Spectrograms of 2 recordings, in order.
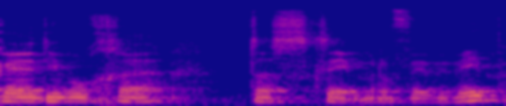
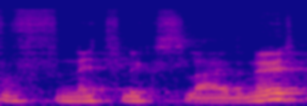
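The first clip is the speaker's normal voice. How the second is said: usual speaking voice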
